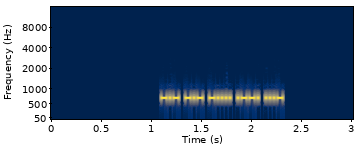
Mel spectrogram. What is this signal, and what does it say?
Morse code, heard as a keyed tone, about 60 wpm, 700 Hz. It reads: KK6PV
